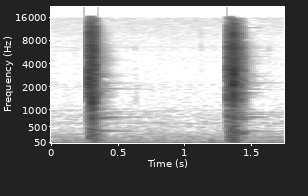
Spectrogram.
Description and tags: Nikon D800 Shutter 1 Sec with Lens
The Sound of the Nikon D800 Shutter.
With Lens.
Shutterspeed: 1 Sec
Camera, D800, Kamera, Lens, Mirror, Nikon, Shutter, Sound, Speed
